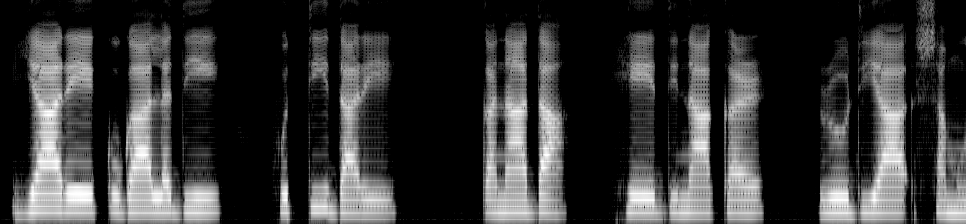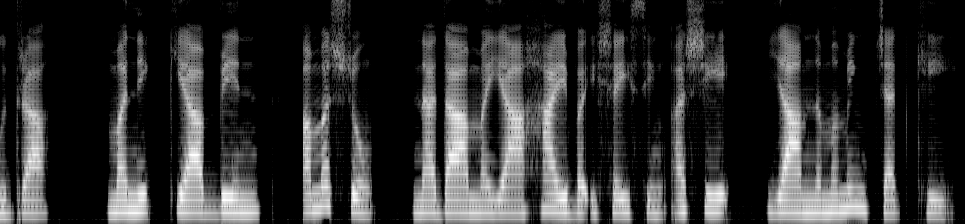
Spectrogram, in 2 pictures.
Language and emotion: Manipuri, neutral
